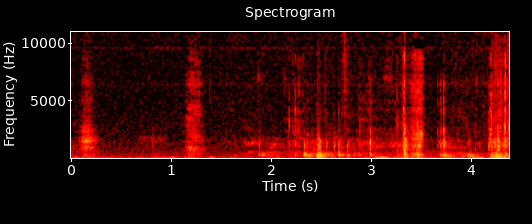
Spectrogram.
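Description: Bike rattling and knocking over a rough dirt trail, mostly quiet at first, then a dense run of irregular clicks and knocks from about two seconds in, with a few short squeaks.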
